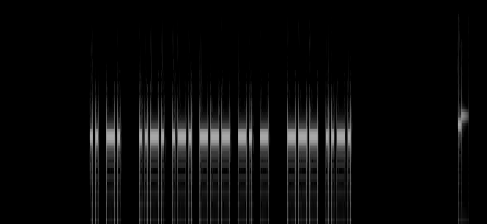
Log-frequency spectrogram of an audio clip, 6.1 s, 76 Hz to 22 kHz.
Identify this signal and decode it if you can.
Morse code, heard as a keyed tone, about 34 wpm, 700 Hz. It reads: IN FRONT OF
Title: Sets of 3 Words 35wpm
